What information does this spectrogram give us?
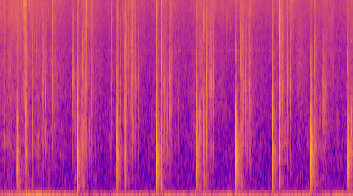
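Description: Footsteps of high-heeled shoes walking, a steady run of many firm heel strikes with a crisp, clicking edge, heard alone without talk.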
